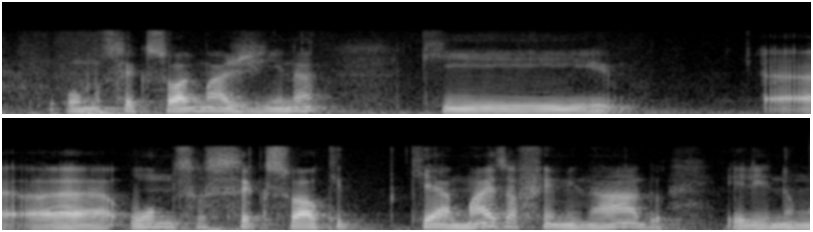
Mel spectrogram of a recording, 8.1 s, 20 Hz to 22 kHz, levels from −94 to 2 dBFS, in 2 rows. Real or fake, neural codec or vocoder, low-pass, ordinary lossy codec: real; none; none; none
